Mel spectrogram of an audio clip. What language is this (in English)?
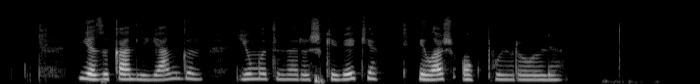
Mari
